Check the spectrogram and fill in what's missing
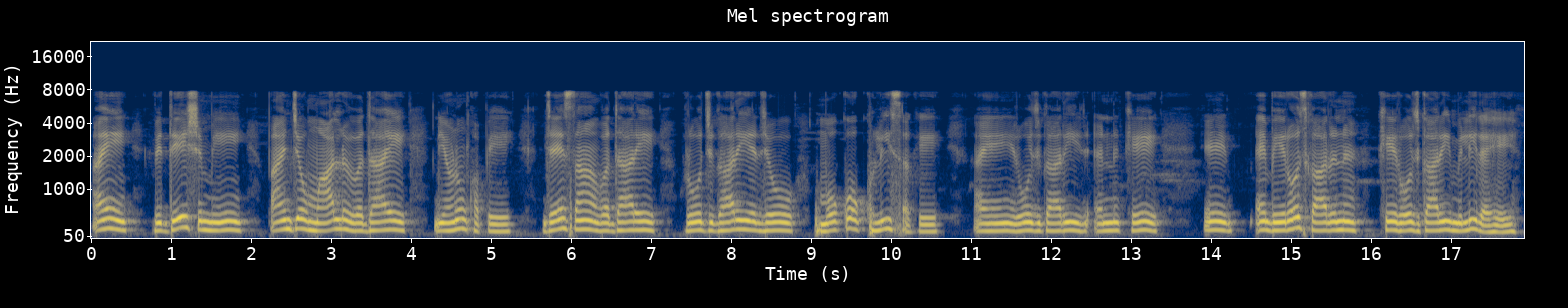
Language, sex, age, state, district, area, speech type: Sindhi, female, 45-60, Gujarat, Junagadh, rural, spontaneous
